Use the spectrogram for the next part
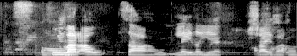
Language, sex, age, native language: Icelandic, female, 11, Icelandic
